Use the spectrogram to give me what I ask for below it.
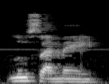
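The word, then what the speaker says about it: Lusamine: First one, Lasman, Lusaman, like Jasmine, so it's Lusaman, Jasmine, Lusaman.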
